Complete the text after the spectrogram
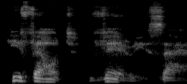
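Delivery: very soft, low, sinking voice; quietly heavy-hearted storytelling; sad narration. A narrator's reading. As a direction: let it drop to a hushed, sorrowful murmur. Narrates the boy's sadness.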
